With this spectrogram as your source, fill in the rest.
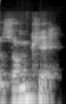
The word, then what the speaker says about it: Zonke: yes, you did pronounce the name of Zonke Energy quite correctly.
